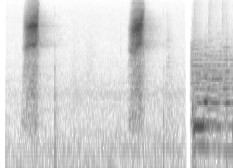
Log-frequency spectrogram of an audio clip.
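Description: Two short, sharp hissing bursts about a second apart, then guitar music starts right at the end.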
